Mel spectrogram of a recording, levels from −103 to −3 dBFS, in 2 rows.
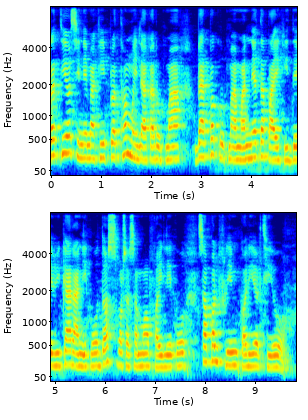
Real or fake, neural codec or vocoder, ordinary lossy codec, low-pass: real; none; none; none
